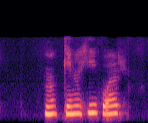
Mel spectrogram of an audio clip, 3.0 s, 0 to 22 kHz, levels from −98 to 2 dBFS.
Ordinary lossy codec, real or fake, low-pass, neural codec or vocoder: AAC, 32 kbps; fake; 7.2 kHz; codec, 16 kHz, 1.1 kbps, Voila-Tokenizer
